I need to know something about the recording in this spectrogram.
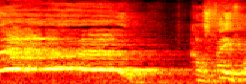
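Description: A man's loud, drawn-out high-pitched vocal exclamation, a held holler-like note that starts suddenly, lasts about a second and a half and falls away near the end.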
